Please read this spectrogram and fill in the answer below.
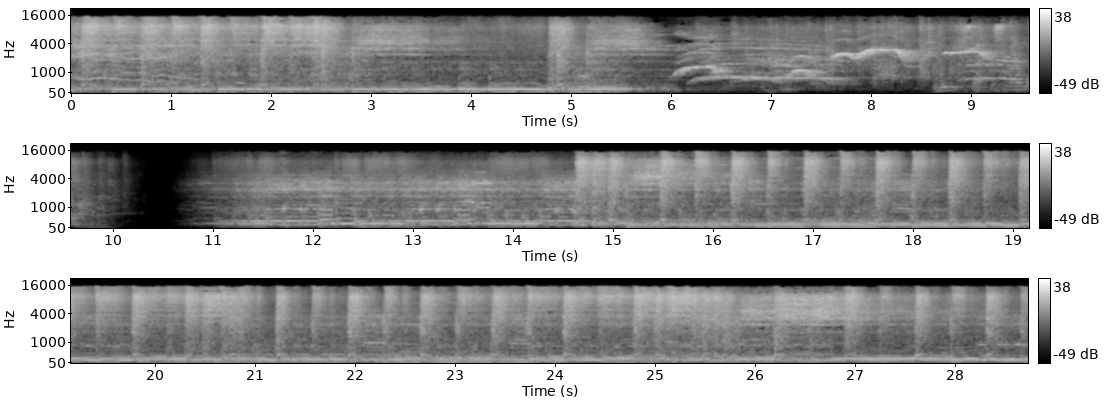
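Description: Live rock band playing: electric guitars, bass and drum kit. About six seconds in the band thins out to a few bending, sliding high notes, there is a moment of silence near the ten-second mark, and then the full band comes back in with steady cymbal beats.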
